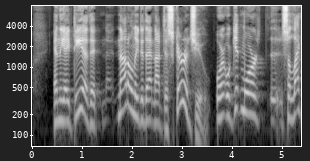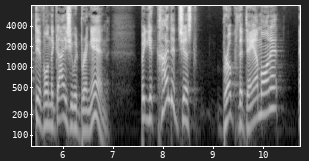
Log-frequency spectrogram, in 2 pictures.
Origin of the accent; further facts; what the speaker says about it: Wadsworth, Ohio, United States; I grew up in Wadsworth and went to high school in Peninsula Akron area.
